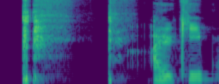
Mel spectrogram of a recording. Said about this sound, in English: I don't want to interrupt you again, but I just tried muting myself, and then I loudly coughed again, and I can see the spike again. Weird, I couldn't hear it, so... I hope it won't be in the recording.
